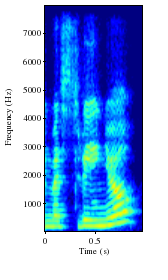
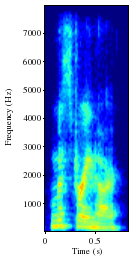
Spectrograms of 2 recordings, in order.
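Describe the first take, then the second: First: The name is said the Portuguese way. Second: The name is said the Australian way.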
